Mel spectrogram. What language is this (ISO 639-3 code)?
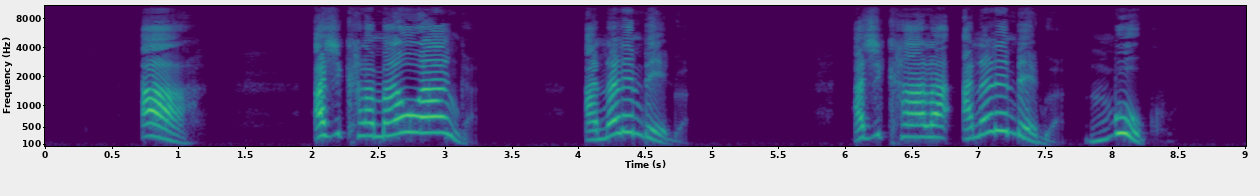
nya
